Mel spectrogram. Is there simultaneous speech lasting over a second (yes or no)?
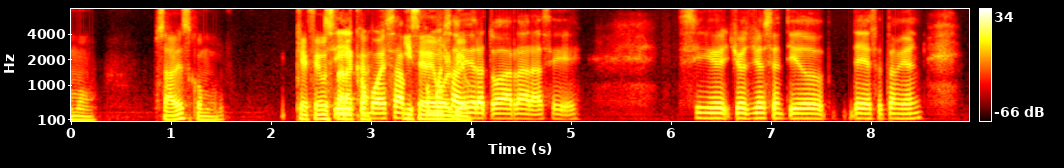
yes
